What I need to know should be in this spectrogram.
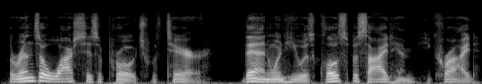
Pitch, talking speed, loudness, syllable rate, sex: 110 Hz, 185 wpm, -19 LUFS, 5.3 syllables/s, male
